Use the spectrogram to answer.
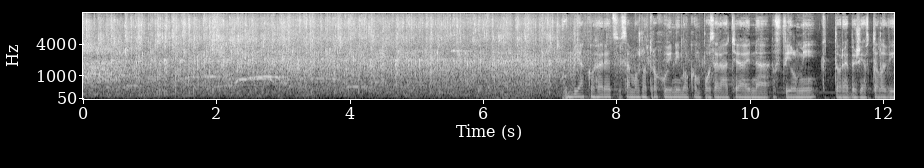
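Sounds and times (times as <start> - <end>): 
sitcom studio audience laughing: 0.0 - 7.6
sitcom studio audience applauding: 0.0 - 10.0
speech: 7.4 - 12.1.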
